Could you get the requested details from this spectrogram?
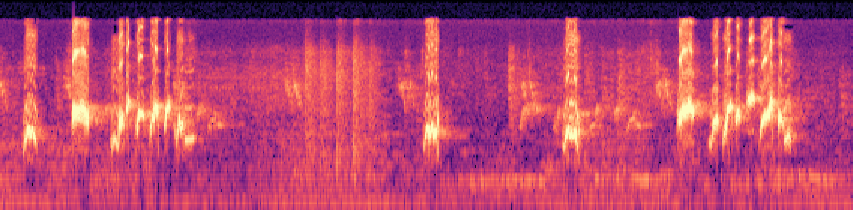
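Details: Red-whiskered bulbul, morning singing for training: rapid runs of five or six bright warbled notes, then lone sharp chirps, and a final lively phrase of tumbling notes over a quiet background.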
